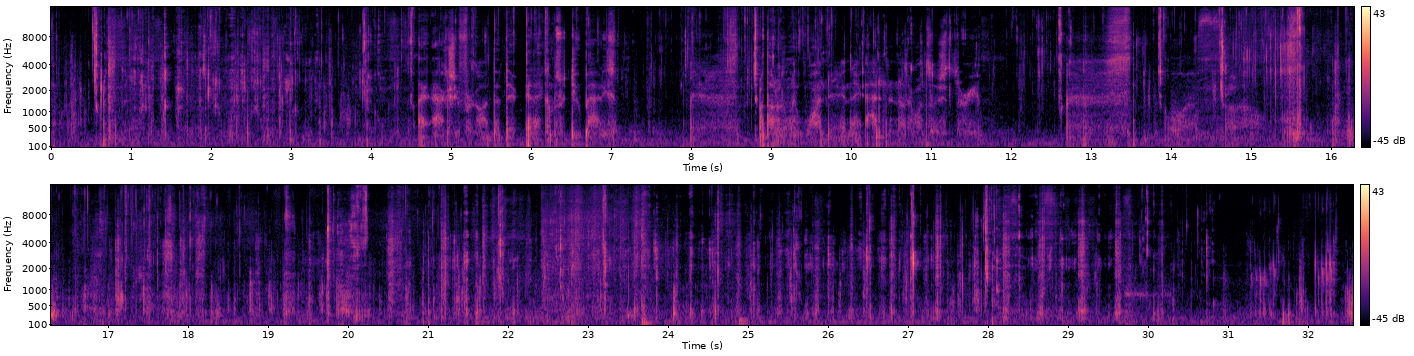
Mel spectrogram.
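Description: Close-miked eating of a double-patty bacon cheeseburger: biting, chewing and crunching, with many small wet clicks and smacks of the mouth.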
